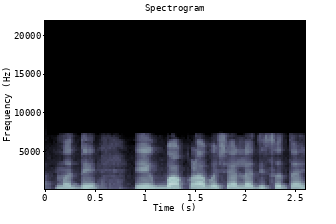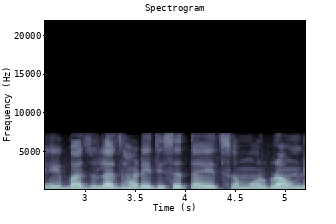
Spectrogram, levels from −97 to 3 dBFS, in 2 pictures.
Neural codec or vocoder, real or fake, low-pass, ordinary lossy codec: none; real; 7.2 kHz; MP3, 64 kbps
